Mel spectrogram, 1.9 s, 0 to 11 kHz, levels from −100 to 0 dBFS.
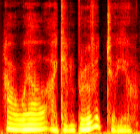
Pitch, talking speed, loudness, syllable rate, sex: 120 Hz, 255 wpm, -15 LUFS, 4.9 syllables/s, male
